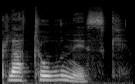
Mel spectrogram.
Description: Uttal: [²plat'o:nisk]
platonisk.mp3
